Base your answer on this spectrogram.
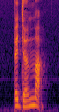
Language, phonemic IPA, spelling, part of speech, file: Swedish, /bɛˈdœma/, bedöma, verb, Sv-bedöma.ogg
- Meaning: to assess (make an (appraising or more general) assessment (of something))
